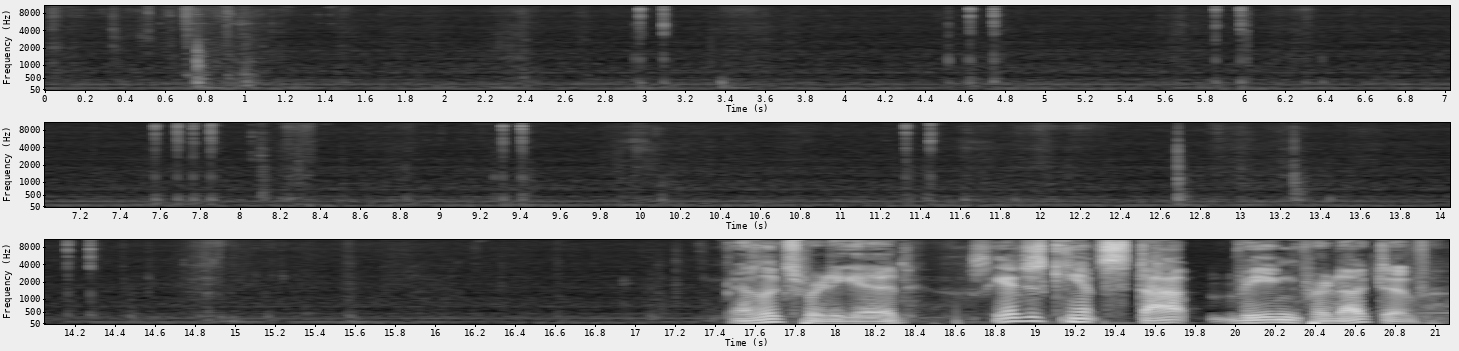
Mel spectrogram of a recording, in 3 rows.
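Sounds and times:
low steady hum: 0:00.0 - 0:21.0
faint sparse clicking: 0:02.9 - 0:03.2, 0:04.5 - 0:04.9, 0:09.2 - 0:09.6, 0:14.1 - 0:14.6.

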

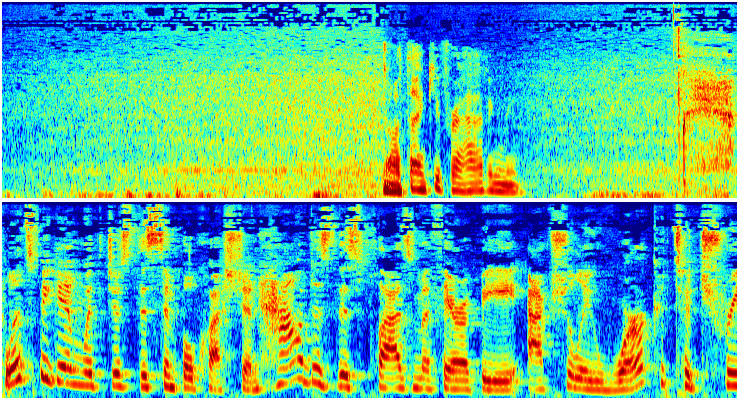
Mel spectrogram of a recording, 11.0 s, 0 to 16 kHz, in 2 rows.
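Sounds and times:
microphone hiss: 0:00.0 - 0:09.4
thin steady hum: 0:00.0 - 0:11.0.

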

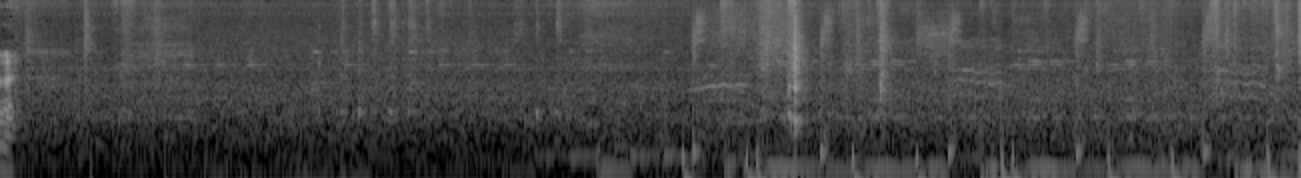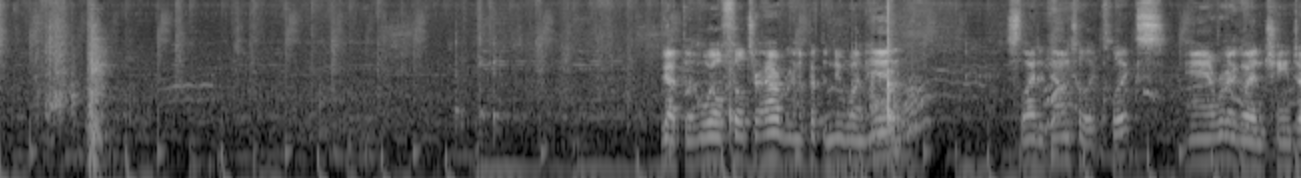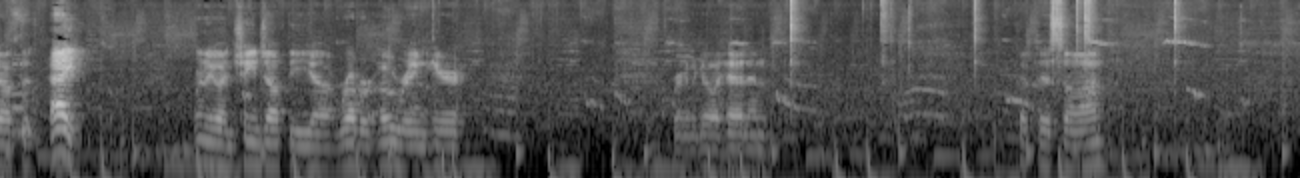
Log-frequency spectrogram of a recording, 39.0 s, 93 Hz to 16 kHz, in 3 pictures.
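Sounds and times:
background music with bass line: 0:06.0 - 0:39.0.

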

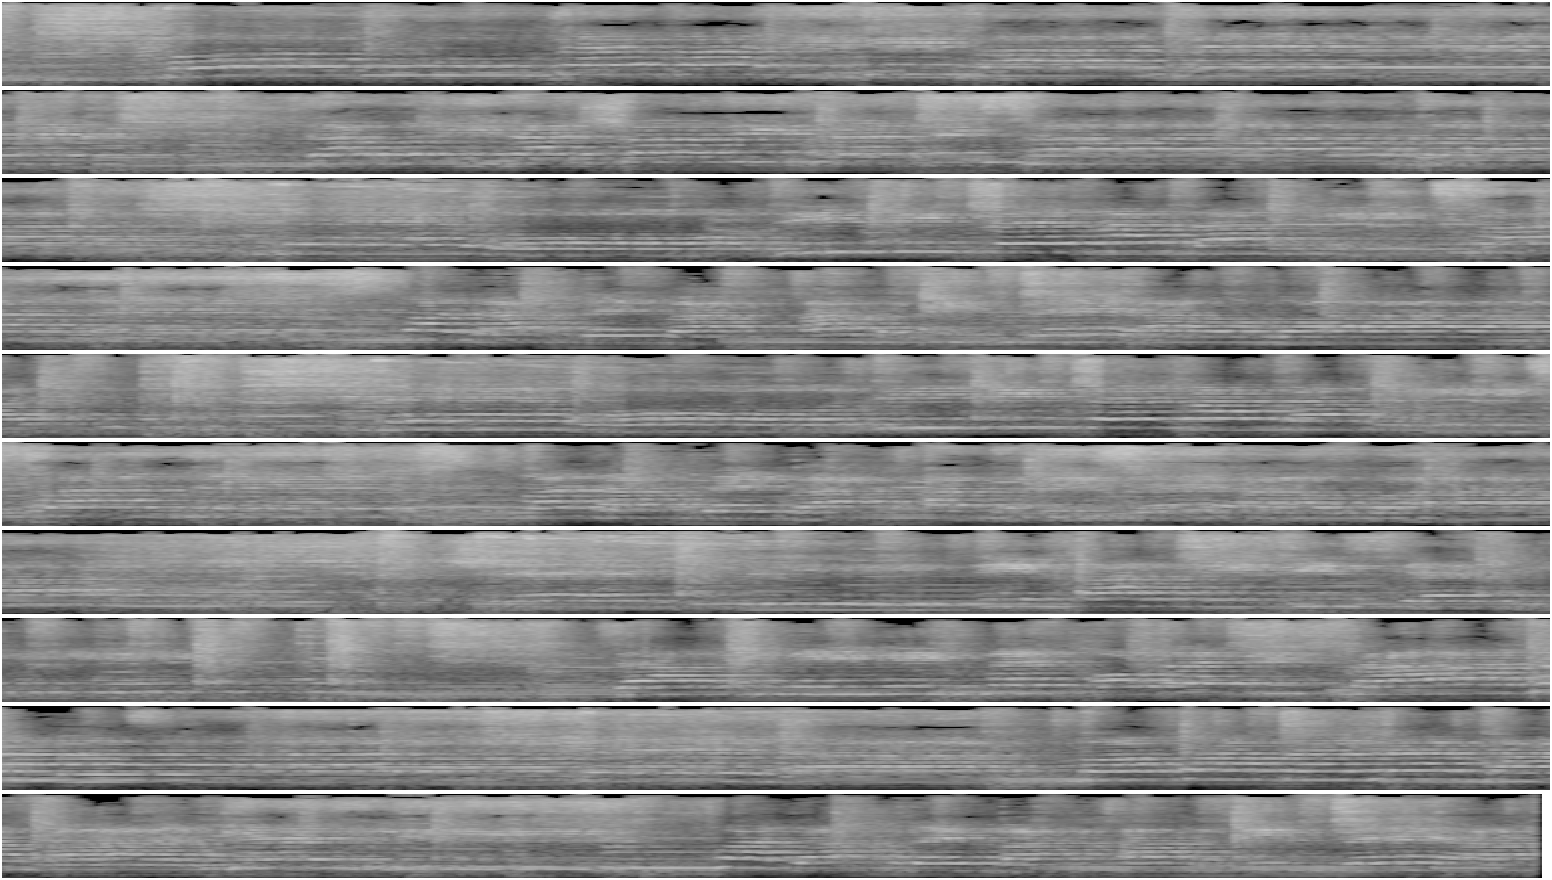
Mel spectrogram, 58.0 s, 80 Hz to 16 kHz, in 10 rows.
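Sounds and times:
backing music with steady beat: 0:00.0 - 0:58.0
live instrumental accompaniment: 0:00.0 - 0:58.0
girl singing: 0:00.6 - 0:23.5, 0:24.5 - 0:35.8, 0:36.6 - 0:41.9, 0:42.9 - 0:58.0.

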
